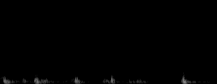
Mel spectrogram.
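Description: Quiet pause with a few faint, low, dull thumps at irregular intervals and no speech.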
